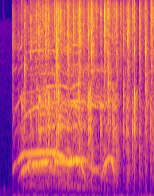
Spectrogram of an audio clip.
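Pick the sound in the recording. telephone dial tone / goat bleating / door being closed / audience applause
audience applause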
